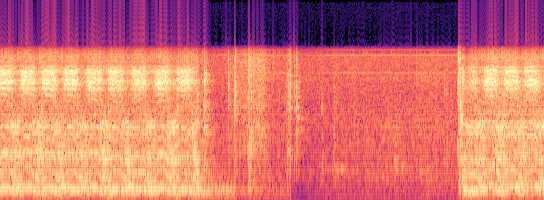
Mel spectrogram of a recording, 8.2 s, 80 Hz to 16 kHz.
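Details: Ford 4000 Select-O-Speed tractor: steady cranking pulses, about three and a half a second, stop then resume unchanged; engine turns over but never fires.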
